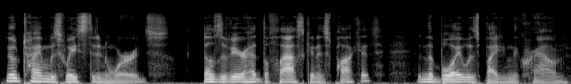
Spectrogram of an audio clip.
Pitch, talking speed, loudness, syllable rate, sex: 105 Hz, 210 wpm, -18 LUFS, 5.0 syllables/s, male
